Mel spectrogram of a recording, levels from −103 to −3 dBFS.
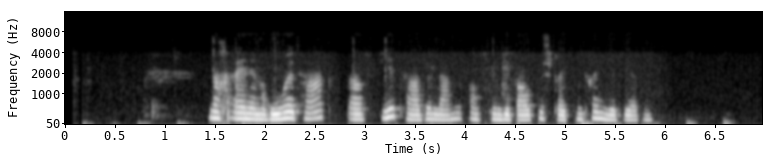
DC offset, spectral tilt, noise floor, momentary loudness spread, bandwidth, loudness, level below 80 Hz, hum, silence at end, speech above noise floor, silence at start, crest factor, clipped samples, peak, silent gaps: under 0.1%; -13.5 dB/octave; -71 dBFS; 14 LU; 3 kHz; -18 LUFS; -50 dBFS; none; 1.1 s; 54 dB; 1.45 s; 18 dB; under 0.1%; 0 dBFS; none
